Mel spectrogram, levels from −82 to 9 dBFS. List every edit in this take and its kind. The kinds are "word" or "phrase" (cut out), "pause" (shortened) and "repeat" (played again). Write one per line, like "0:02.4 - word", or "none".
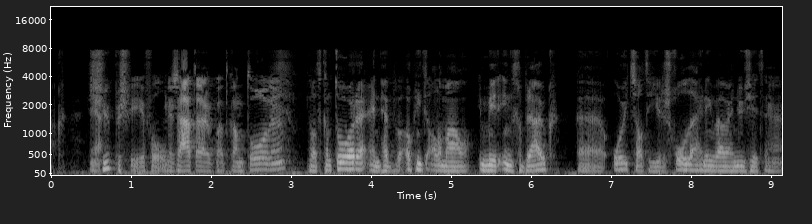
0:03.2 - word
0:04.1 - word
